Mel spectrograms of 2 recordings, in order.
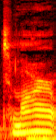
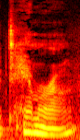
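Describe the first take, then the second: First: Tamara as tuh-MAR-uh; alternative pronunciation. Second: Tamara as TAM-er-uh; alternative pronunciation. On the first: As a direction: say Tamara with stress on the middle, "ah" syllable. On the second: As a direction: say Tamara with stress on a short-a first syllable. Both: Shown as a demonstration. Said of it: "is it Tamara or Tamara".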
